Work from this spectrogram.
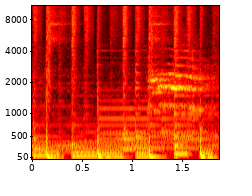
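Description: A pet cat meows close by at home, a quick run of several insistent, whiny cries one after another with no talking over them.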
